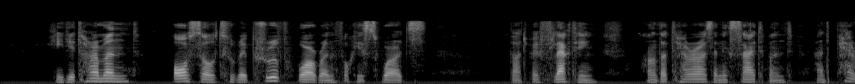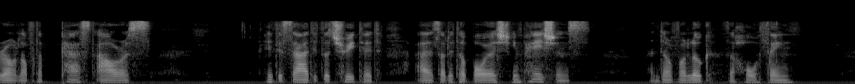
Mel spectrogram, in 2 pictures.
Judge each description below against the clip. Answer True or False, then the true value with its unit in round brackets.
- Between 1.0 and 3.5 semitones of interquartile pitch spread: True (2.9 semitones)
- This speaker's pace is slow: True (130 wpm)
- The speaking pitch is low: True (105 Hz)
